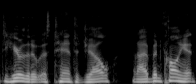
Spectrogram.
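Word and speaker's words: Tantegel: voiced, I got to hear that it was tantel. And I've been calling it tantagel my entire life. And that's me too. And I don't like the the the soft G in tantel.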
